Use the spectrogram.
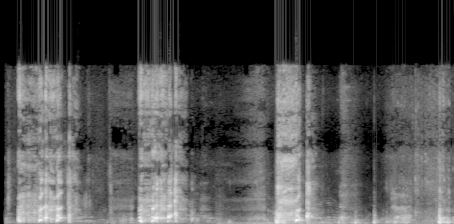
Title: Just a small clip of me coughing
